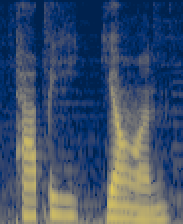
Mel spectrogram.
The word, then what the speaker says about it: papillon: like our neighbor's dog you say it like this papi yawn in french it means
